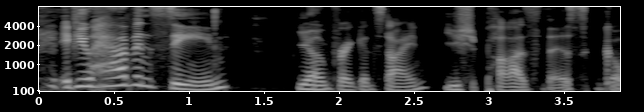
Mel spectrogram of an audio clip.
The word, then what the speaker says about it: Frankenstein: He is a Frederick von Frankenstein. Yes, Frederick Frankenstein. So we find out he pronounces Frankenstein, not Frankenstein.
